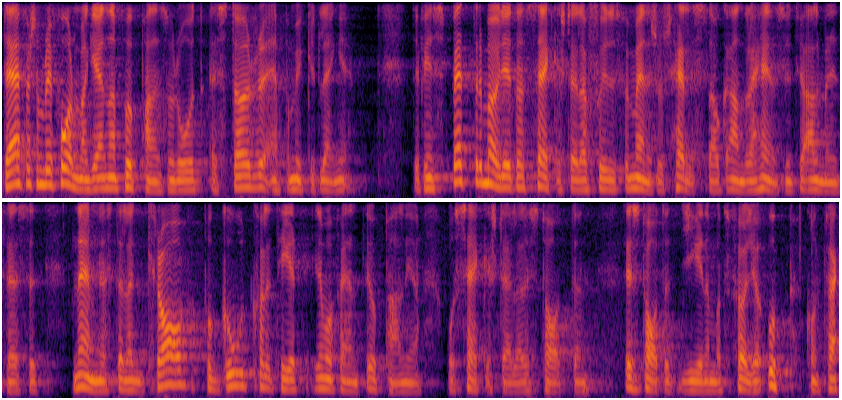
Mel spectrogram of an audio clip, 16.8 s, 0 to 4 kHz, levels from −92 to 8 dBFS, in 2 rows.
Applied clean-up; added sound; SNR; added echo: neural mask model Resemble Enhance denoiser.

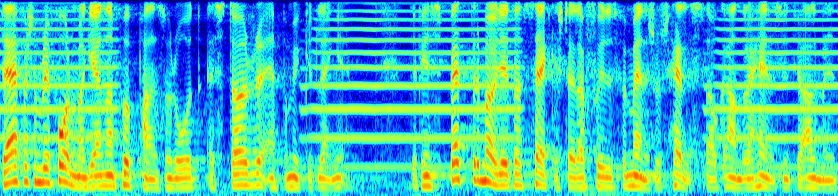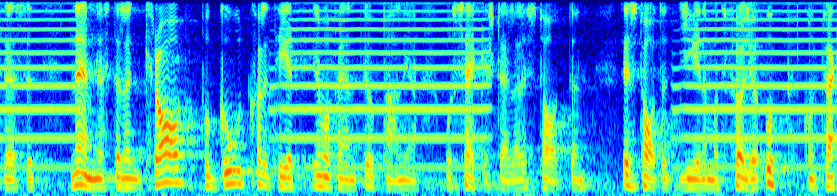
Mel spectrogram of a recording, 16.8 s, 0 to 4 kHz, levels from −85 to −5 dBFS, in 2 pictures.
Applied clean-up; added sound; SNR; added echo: none; Trumpet; 10 dB; none.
